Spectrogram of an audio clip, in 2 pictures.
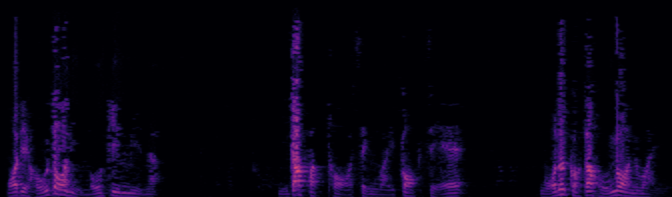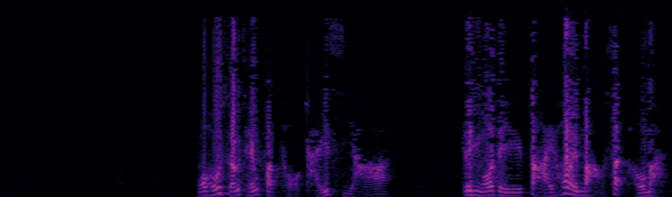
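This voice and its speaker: An actor playing a humble, eager king in a Cantonese radio drama, with a husky voice, a Hong Kong accent and deferential, expressive exclamations. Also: medium pitch, unhurried, long pauses. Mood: reverent, earnest. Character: humble, eager king seeking Buddhist teaching. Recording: dull lo-fi radio drama recording.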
